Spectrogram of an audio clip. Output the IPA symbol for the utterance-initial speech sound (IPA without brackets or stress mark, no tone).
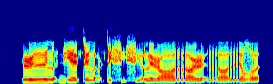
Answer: ɭ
